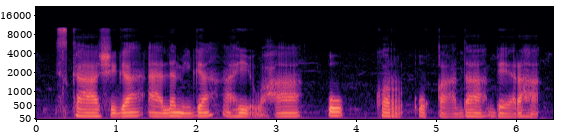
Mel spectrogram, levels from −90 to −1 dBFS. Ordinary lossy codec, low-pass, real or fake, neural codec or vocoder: none; 9.9 kHz; real; none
